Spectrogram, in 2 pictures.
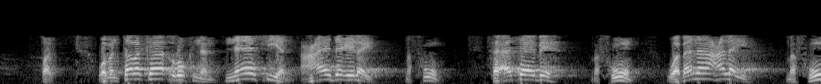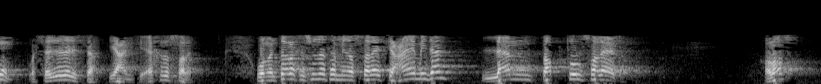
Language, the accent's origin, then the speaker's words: Arabic; Egypt; الصيغة اللي احنا بنقولها كمصريين دي صيغة دخيلة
